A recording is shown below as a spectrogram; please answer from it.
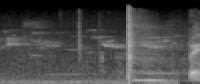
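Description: Hand pop-rivet gun setting a rivet in a yard vac's recoil starter, with one sharp snap about a second and a quarter in as the rivet's mandrel breaks off: the rivet is set.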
